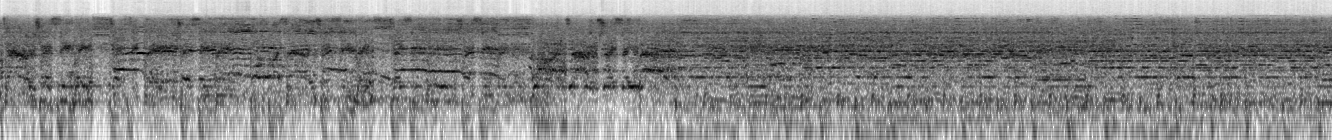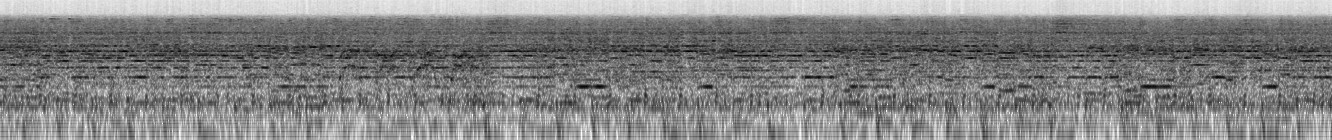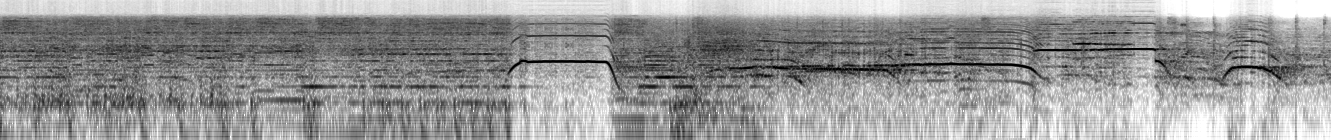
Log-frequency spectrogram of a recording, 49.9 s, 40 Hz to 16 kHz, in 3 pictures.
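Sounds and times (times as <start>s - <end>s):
shouted vocals: 0.0s - 29.2s, 39.6s - 49.4s
live rock band playing: 0.0s - 48.1s
distorted electric guitar: 0.0s - 48.3s.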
